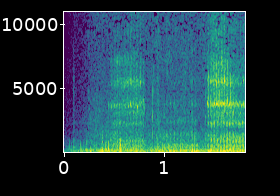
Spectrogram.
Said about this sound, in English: To cat people, a cat's purr is truly soothing.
